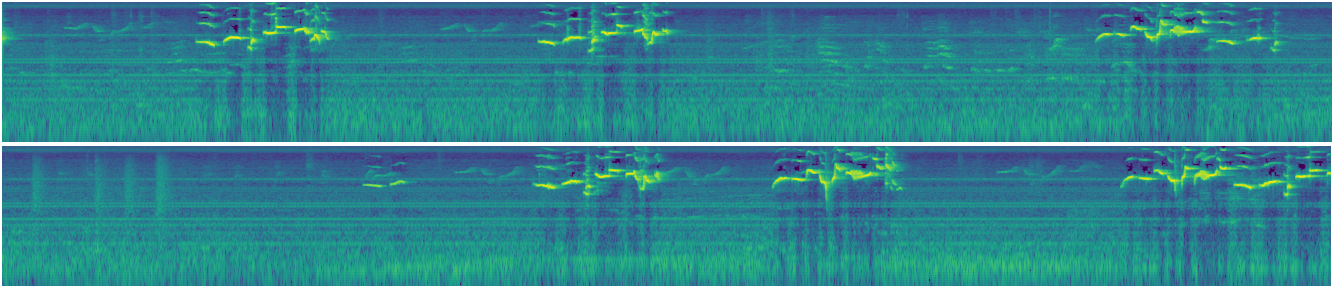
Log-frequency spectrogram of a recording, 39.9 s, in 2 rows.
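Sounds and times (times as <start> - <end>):
Oriental magpie-robin singing: 0.0 - 0.2, 0.9 - 5.1, 6.6 - 10.2, 15.2 - 19.6, 24.0 - 33.6, 34.9 - 39.8
faint steady hum: 0.0 - 39.8.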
